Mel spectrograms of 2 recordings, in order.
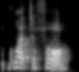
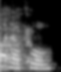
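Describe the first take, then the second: First: It is said in a British accent. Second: It is said in an American accent.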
